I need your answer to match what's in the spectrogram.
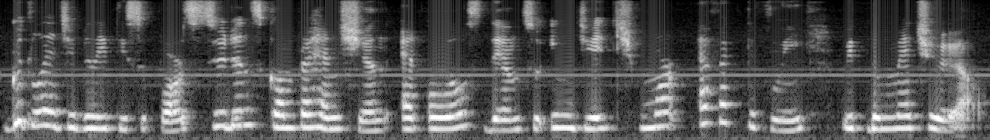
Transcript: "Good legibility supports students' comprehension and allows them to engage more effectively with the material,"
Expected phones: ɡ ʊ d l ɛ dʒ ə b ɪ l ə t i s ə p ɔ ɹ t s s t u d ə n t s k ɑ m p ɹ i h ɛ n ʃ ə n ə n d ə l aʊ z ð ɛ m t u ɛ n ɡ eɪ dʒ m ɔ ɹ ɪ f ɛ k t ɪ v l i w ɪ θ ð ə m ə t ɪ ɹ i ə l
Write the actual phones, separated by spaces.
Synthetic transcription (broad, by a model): ɡ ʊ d l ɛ dʒ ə b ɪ l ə t i s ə p ɔ ɹ t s s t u d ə n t s k ɑ m p ɹ i h ɛ n ʃ ə n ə n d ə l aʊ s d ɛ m t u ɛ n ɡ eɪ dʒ m ɔ ɹ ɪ f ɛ k t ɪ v l i w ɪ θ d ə m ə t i ɹ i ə l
